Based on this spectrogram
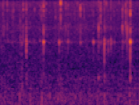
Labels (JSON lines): {"label": "ambient", "recorder": "HydroMoth"}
